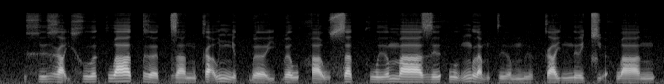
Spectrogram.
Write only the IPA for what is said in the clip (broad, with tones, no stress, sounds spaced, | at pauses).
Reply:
x ɨ˨˦ ɣ a̰˧˨ j x u˨˦ ə̯ k w aː˦˥ t̚ ɣ əː˨˩ t̚ z a̤˨˩ n k a̰˧˥ w ɲ ə˨˩ t̚ ɓ əː˧˩ j ɓ ə˧ w h a˧˩ w s a˦˥ t̚ k w ɨ˨˦ ə̯ m aː˧ z ɨ˨˦ h w ṵ˧˥ ŋ l a̰˧˨ m t̪ ɨ̤˨˩ ə̯ m ɨ̤˨˩ ə̯ k a˧ j n ɨ˧ ə̯ t͡ɕ ɨ̰˧˨ ə̯ h w a˧ n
